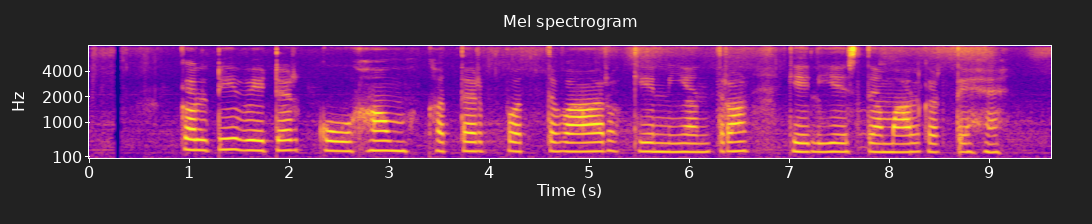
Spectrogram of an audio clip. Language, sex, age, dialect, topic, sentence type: Hindi, female, 25-30, Marwari Dhudhari, agriculture, statement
